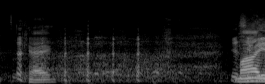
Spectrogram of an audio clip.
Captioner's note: laughs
